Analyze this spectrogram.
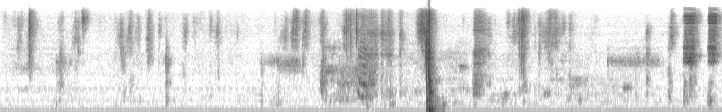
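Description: A stack of trading cards is set down on a table with a soft tap.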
